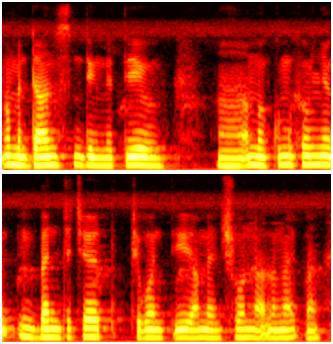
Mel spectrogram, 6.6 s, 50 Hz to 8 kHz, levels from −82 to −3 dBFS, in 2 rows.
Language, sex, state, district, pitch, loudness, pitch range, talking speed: Wancho, male, Arunachal Pradesh, Longding, 145 Hz, -17 LUFS, 135-150 Hz, 145 wpm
